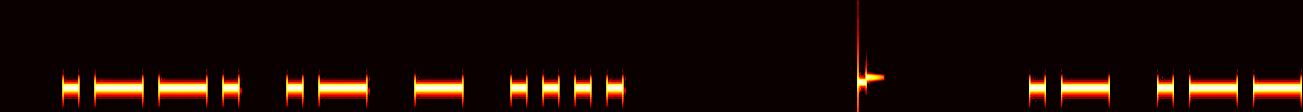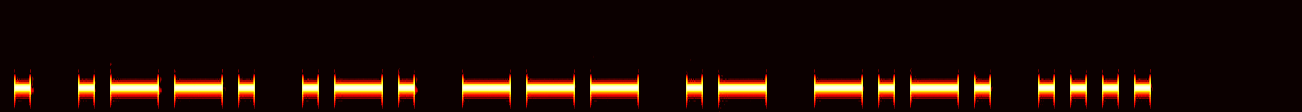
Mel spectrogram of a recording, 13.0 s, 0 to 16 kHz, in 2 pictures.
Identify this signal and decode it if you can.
Morse code, heard as a keyed tone, about 15 wpm, 700 Hz. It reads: PATH APPROACH
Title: Sentences from Top 1400 Words - New Word Drill Alt - 15wpm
